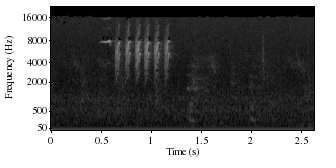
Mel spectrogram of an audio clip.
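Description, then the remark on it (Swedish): A bird sings a quick run of about six bright, evenly spaced chirping notes in allotment gardens by Årstaviken, then falls quiet over a soft, steady outdoor background with faint sounds. “Och med den här fågelsången så avslutar vi med våra ögon för den här gången nere vid Årstaviken.”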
